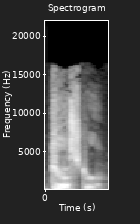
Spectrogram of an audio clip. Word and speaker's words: Koester: Yeah, Kevin, how do I say your last name? – KOESTER. – Silent Kevin KOESTER.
